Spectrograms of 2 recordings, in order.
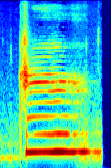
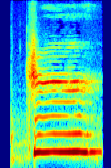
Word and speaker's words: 之: Raise the tongue tip to the hard palate and then slightly release to allow air flow. Practice by repeating 之, 之.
